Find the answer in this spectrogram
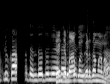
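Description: Speech only: one person talking, with a brief pause about half a second in.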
